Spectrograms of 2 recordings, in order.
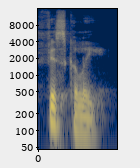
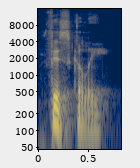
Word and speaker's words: fiscally: not silent locally and the last word is fiscally again there's only one syllable before c-a-l-l-y so the a is not silent fiscally what do these words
